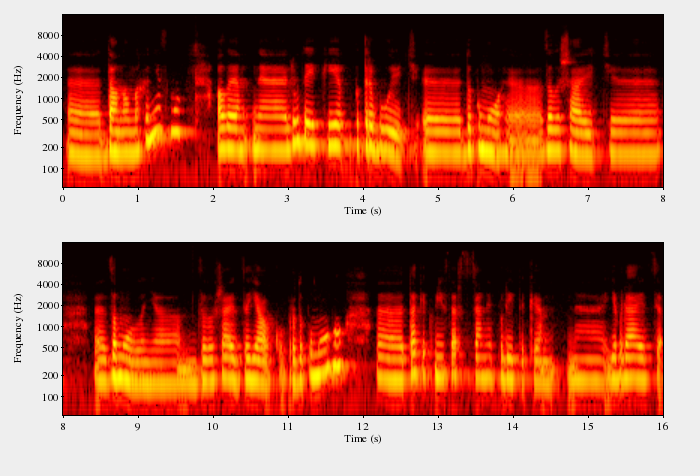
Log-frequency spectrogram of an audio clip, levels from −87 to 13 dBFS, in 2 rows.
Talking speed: 70 wpm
